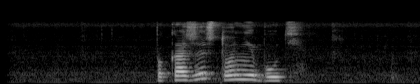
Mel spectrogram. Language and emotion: Russian, neutral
